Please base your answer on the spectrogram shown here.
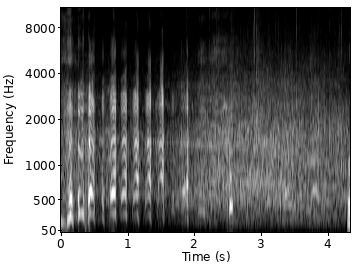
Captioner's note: laughing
